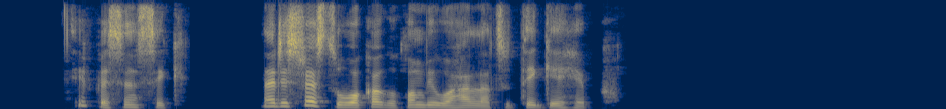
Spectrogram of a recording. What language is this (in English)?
Nigerian Pidgin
